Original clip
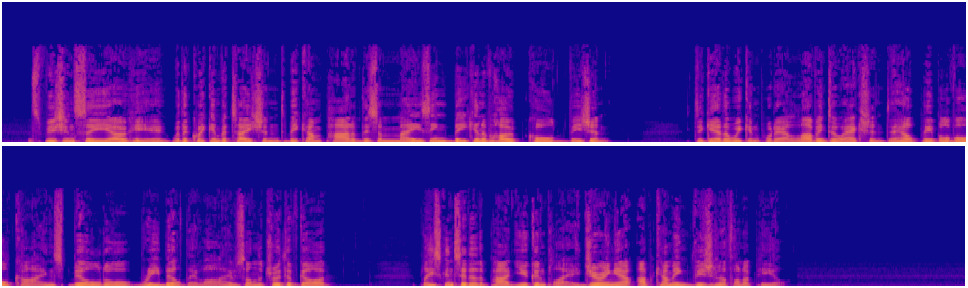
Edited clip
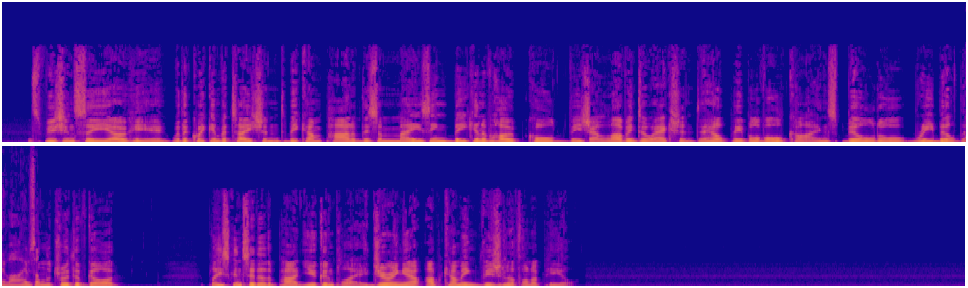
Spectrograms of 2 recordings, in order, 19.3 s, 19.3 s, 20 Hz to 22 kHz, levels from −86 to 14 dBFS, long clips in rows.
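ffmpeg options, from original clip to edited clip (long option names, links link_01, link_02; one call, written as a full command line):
ffmpeg -i in.wav -filter_complex "[0:a]asplit=4[link_01][link_02][link_03][link_04];[link_01]atrim=end=5.882[link_05];[link_02]atrim=start=7.778:end=11.534[link_06];[link_03]atrim=start=11.53:end=12.12,asetpts=PTS-STARTPTS,asetrate=69678,aresample=44100[link_07];[link_04]atrim=start=12.116[link_08];[link_05][link_06]acrossfade=duration=0.004:curve1=hsin:curve2=hsin[link_09];[link_09][link_07]acrossfade=duration=0.004:curve1=hsin:curve2=hsin[link_10];[link_10][link_08]acrossfade=duration=0.004:curve1=hsin:curve2=hsin" out.wav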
